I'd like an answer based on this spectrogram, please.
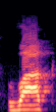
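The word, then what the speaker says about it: walk: समानता जैसे उपयुक्त उदाहरणों का उच्चारण करने पर, यहां पर जो है एल जो है उच्चारण साइलेंट यानी कि लुप्त हो जाता है, वाक, टाक, और यहां पर एल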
